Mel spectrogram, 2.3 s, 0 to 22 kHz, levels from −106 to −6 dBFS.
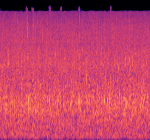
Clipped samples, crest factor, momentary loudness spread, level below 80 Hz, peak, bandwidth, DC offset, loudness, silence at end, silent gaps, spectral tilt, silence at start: under 0.1%; 18 dB; 1 LU; -58 dBFS; -8 dBFS; 18 kHz; under 0.1%; -24 LUFS; 0 s; none; -0.5 dB/octave; 0 s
